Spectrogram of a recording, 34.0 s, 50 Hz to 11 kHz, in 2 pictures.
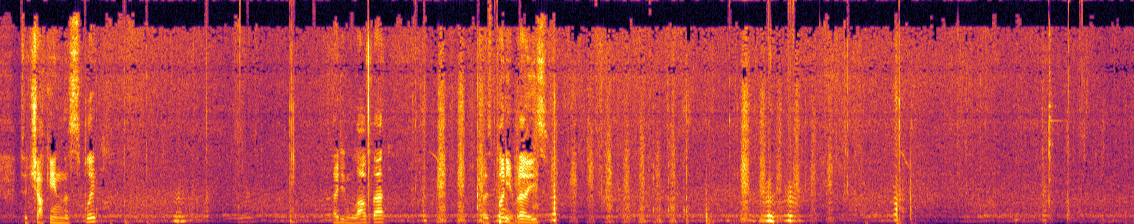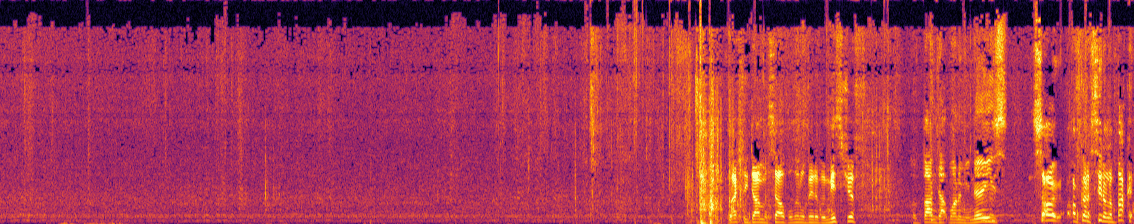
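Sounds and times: bees buzzing: 0.0 - 34.0
bee drone passing close: 2.4 - 15.7.

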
